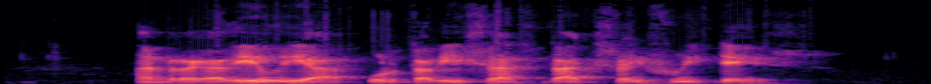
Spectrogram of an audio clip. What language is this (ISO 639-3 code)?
cat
